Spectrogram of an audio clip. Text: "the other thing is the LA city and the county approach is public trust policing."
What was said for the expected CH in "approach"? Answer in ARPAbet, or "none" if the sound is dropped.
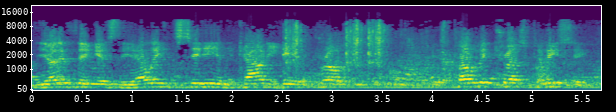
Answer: none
